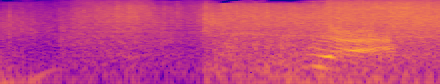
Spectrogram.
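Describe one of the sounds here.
A magical blast crackles and bursts.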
